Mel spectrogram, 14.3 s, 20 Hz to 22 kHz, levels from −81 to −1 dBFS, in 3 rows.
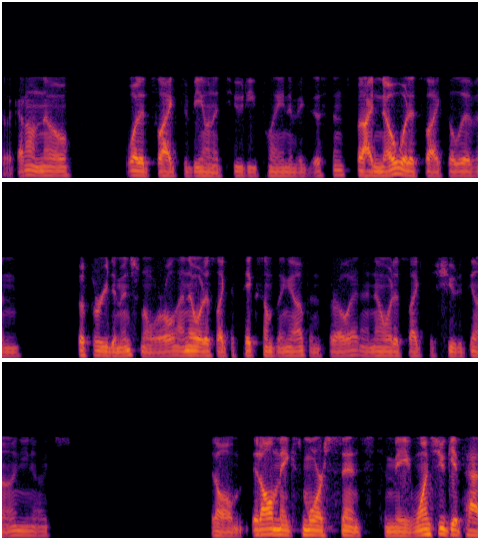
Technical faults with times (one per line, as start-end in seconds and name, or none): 0.00-14.29 Bluetooth CVSD headset codec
